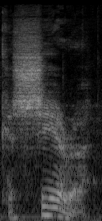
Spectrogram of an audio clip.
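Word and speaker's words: 頭: Its head in Japanese pronounced Kashira.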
